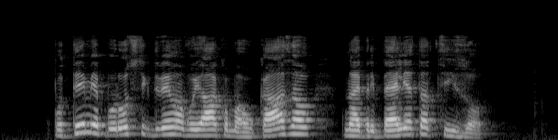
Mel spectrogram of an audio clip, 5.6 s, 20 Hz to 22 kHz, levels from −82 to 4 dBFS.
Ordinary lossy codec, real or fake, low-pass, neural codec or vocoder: none; real; none; none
